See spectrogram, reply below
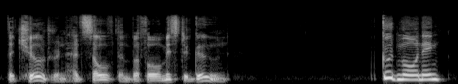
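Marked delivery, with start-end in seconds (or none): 3.8-4.5 put-on high, polite boy voice; a polite young boy greeting. A narrator's reading. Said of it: "said Larry politely".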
